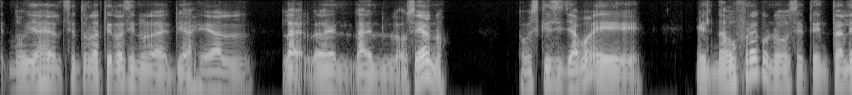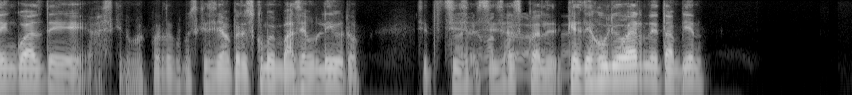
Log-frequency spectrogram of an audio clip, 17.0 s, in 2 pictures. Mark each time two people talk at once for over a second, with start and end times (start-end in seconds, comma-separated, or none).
13.0-14.9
